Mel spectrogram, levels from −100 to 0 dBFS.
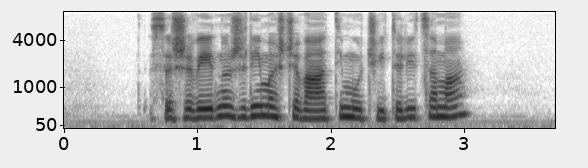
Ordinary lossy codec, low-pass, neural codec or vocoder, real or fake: none; none; none; real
